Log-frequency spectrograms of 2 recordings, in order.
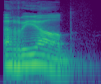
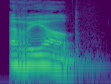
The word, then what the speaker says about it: الرياض: Note how the L in the article is pronounced R. – الرياض. الرياض.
